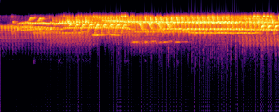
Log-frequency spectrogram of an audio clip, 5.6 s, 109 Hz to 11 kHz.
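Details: Spanish Timbrado canary, recorded in February 2016 in Anavissos, Athens, Greece, while "waiting for spring", sings an unbroken run of high, metallic rolling trills, its rapid tones shifting and blending with no pauses.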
